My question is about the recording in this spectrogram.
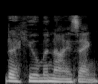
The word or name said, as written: de-humanising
